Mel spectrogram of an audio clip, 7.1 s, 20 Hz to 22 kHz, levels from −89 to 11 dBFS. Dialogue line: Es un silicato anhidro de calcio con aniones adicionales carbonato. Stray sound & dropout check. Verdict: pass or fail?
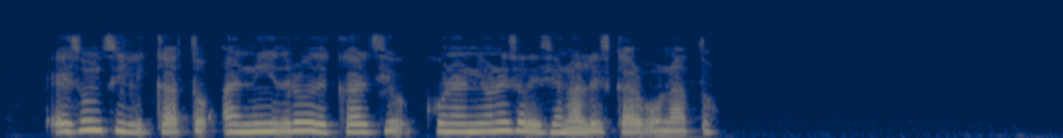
pass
